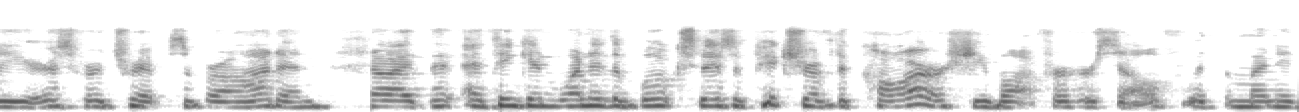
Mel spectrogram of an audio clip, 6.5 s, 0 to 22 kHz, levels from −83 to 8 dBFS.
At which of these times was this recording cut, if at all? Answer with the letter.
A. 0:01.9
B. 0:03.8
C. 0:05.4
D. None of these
A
